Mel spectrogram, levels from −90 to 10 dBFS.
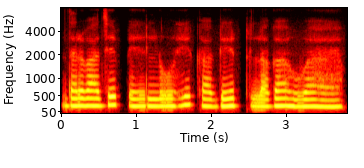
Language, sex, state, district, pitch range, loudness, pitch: Hindi, female, Jharkhand, Palamu, 200-215 Hz, -13 LUFS, 210 Hz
